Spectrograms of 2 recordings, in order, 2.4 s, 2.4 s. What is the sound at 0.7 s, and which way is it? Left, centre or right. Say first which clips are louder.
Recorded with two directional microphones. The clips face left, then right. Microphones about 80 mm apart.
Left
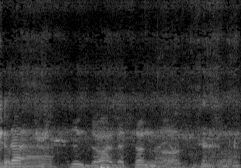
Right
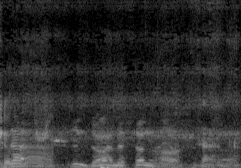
Speech: right 6 dB; centre.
